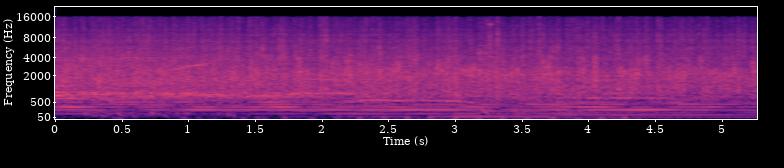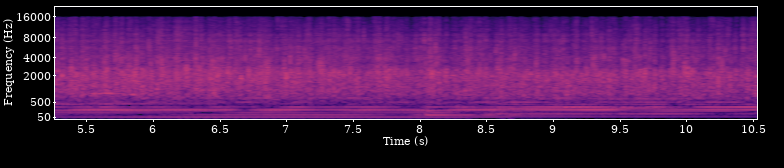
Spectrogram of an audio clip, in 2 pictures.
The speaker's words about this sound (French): J'aimerais qu'on puisse se lever dans la maison de Dieu ce matin et donner une acclamation à Elohim, qui est Emmanuel, qui est Dieu. Voulez-vous lui donner une ovation?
